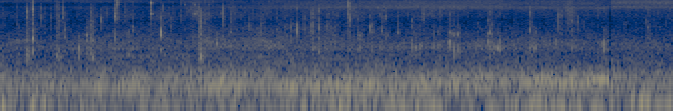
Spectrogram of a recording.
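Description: Near silence: quiet outdoor ambience with faint, scattered small clicks and crackles.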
